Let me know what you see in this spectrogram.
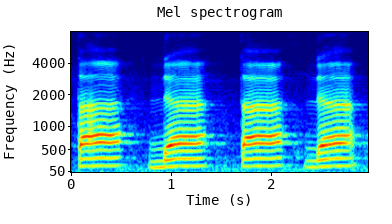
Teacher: Tempat keluarnya sama satu tempat, yaitu di ujung lidah ditempelkan ke daging tempat tumbuhnya gigi seri bagian atas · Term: huruf ta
